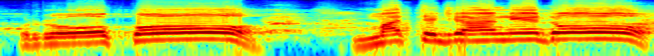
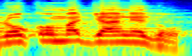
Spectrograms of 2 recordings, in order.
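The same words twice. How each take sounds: First: The pause comes after 'roko'. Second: The pause comes after 'mat'.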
